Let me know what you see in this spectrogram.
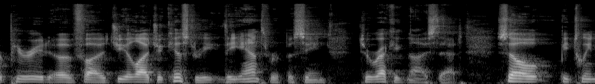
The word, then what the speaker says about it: Anthropocene: If there's any doubt about the pronunciation of this word for many of you, I'm told from the geophysicists that Anthropocene is the correct word to use, or the correct pronunciation that I can't pronounce today.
